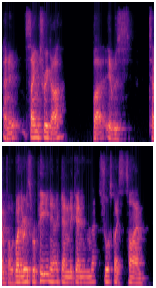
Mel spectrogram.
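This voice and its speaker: A man's voice: mid-range voice, fairly even intonation, brisk. A man, a train driver giving a candid, hesitant personal account in a podcast interview. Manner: hesitant, open, emotionally candid.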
